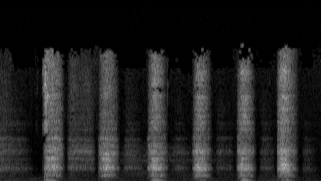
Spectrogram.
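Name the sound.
gasping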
